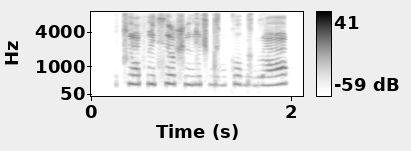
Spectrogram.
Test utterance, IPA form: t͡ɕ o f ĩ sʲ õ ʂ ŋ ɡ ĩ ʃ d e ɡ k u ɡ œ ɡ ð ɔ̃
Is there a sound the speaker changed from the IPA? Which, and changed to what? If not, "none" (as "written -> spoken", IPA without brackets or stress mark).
o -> õ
